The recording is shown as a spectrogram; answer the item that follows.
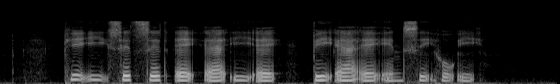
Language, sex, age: Danish, female, 42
